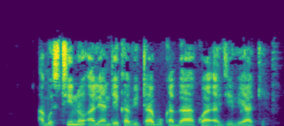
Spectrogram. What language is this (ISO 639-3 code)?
swa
